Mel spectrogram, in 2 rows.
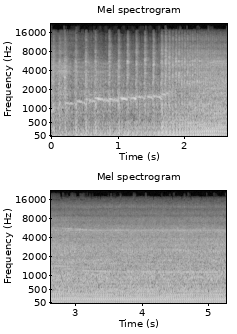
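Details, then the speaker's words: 1990 Fleetwood Bounder motorhome generator, battery freshly charged: starter cranks with a rising whine, then the engine catches and settles into a steady, even low drone. Starts easily and runs healthy. "Oh yeah, she's happy today."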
